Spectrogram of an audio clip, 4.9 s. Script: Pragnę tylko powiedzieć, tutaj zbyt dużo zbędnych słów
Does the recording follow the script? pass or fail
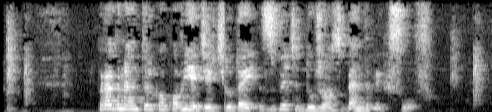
pass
